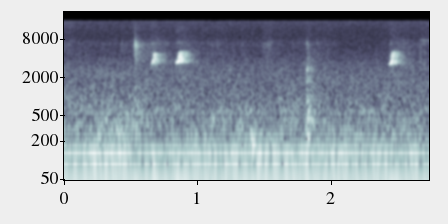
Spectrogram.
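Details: One four-day-old chicken chick, hatched from a school-incubated egg on April 17, indoors on fresh bedding, gives four brief high chirps, two close together early and one later, with a faint low hum and slight rustling.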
